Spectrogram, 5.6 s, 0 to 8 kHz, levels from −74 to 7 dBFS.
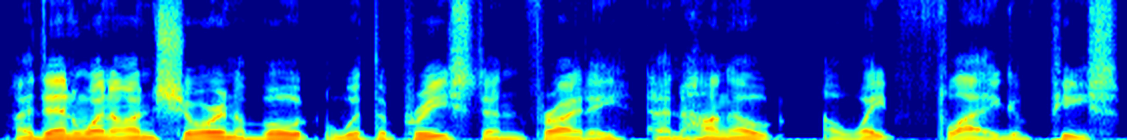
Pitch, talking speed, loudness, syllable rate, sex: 120 Hz, 225 wpm, -16 LUFS, 4.8 syllables/s, male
